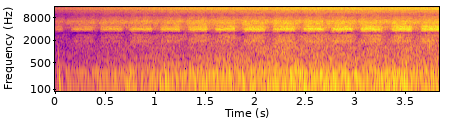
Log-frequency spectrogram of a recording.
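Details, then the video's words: Cicada in summer: a shrill, continuous high-pitched buzz pulsing steadily about three to four times per second, holding an even rhythm and growing slightly louder throughout, over faint low rumble. "What does a cicada sound like? Summer in one sound!"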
